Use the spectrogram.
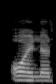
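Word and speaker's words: Euler: इन the class of Gauss and ऑयलर। तो इनको pronounce करेंगे गाउस एंड ऑयलर।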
